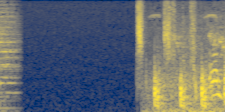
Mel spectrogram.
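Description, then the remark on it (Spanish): After a stretch of silence, a quick series of sharp knocks on a door, four or five raps in a rapid, uneven rhythm. “¡La puerta! ¡Sí, yo voy! ¿Quién es?”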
